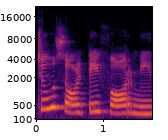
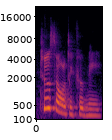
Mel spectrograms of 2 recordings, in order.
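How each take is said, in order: First: The word for is said fully. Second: The word for is reduced to fuh. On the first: The speaker calls it wrong. "ഞാൻ പറയുന്നത് too salty for me എന്നല്ല" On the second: The speaker calls it right. "for എപ്പോഴും connected സ്പീച്ചിൽ ഫ ആയിട്ട് മാറും"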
